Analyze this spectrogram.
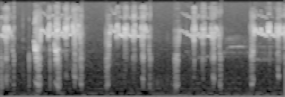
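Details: Black stork: a few loud, wheezy calls with bright, high, quivering whistled tones, separated by brief gaps.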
